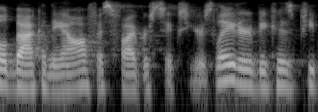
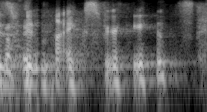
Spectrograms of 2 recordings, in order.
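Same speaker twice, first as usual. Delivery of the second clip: speaking through laughter; 3 semitones higher, 6 dB louder than usual. Sharing an experience of real estate people and the office, laughing.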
